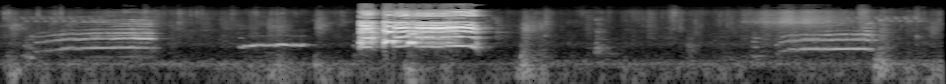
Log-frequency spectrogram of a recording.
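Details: Backyard chickens: several roosters crow in turn, long harmonic calls with one loud, harsh crow in the middle, each lasting about one to one and a half seconds, over quiet background.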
